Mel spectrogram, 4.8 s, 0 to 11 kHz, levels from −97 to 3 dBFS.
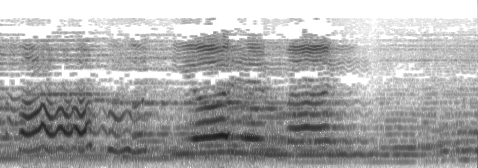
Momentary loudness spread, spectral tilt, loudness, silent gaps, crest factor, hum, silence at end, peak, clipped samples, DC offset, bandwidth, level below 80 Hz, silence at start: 19 LU; -5.5 dB/octave; -18 LUFS; none; 14 dB; none; 0 s; -4 dBFS; under 0.1%; under 0.1%; 7.8 kHz; -64 dBFS; 0 s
